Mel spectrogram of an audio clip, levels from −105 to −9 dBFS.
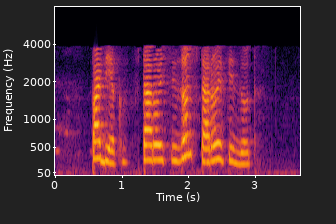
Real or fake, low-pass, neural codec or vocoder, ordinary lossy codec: real; 7.2 kHz; none; AAC, 16 kbps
